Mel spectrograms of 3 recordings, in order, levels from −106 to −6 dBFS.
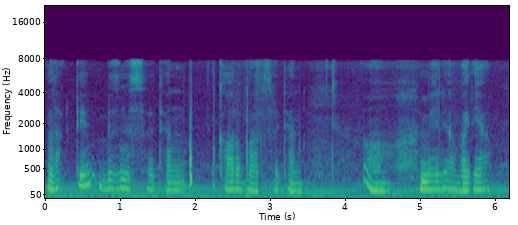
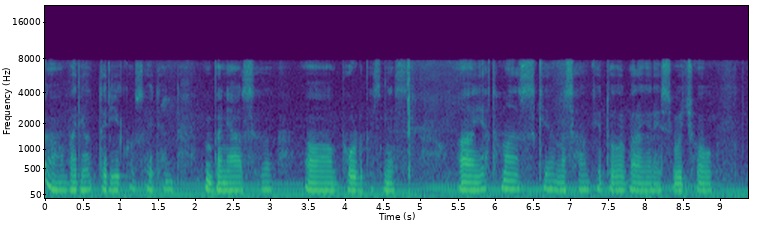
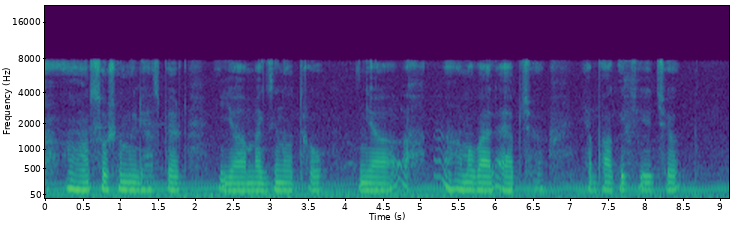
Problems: constant background noise, low volume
